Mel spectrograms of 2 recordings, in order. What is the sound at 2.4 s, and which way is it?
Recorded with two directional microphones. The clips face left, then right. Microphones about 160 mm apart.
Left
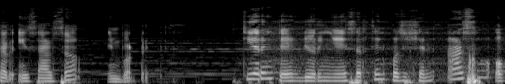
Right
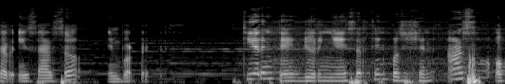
Speech, 35° left (ahead or behind).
